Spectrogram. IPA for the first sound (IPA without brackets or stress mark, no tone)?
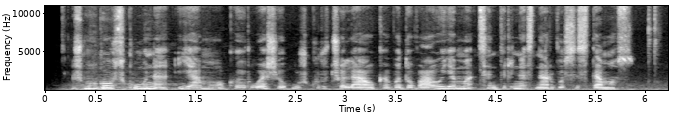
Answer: ʒ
